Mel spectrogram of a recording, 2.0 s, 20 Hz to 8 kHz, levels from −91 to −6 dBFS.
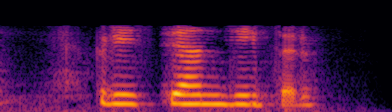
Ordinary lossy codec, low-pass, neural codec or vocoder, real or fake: AAC, 16 kbps; 7.2 kHz; codec, 16 kHz, about 1 kbps, DyCAST, with the encoder's durations; fake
